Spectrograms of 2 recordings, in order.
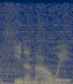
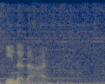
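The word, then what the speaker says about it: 比那名居: out the actual word, it's actually not Hinanawi, it's Hinanai, because the W is silent.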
